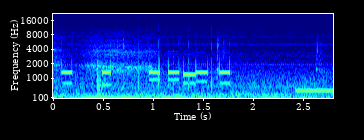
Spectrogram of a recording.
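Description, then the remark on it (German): A telephone number is keyed in to call the caretaker, as a quick run of about seven short, beeping touch-tones at an uneven pace, ending in a steady low tone over a faint background hum. “wähl die Nummer.”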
